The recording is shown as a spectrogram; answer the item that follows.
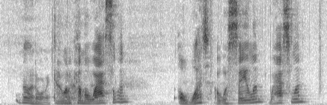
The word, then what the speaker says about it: wassailing: Oh, I'm shorting it to just the N. Okay. Wasslin'. Oh, wasslin'. You got to put the in front of it, too.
